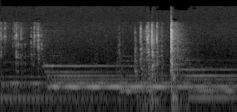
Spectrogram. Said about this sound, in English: And then I heard it. A key was being inserted in the lock, and I could hear it turn.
